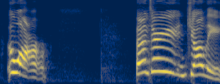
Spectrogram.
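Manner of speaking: slow, jolly cartoon-pirate drawl. Showing a jovial caricature linked to the accent: jovial pirate voice. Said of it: "jovial caricatures, like the pi-, pirates".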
